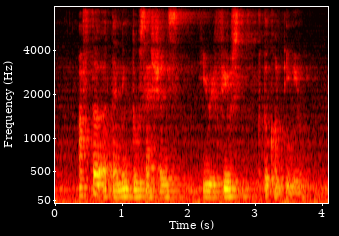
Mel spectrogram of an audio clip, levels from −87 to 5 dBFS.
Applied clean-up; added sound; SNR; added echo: none; none; none; reverberation time 2.3 s.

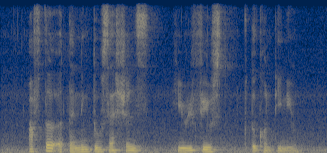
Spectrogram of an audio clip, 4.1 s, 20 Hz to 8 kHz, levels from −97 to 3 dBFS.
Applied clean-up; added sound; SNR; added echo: none; none; none; none.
